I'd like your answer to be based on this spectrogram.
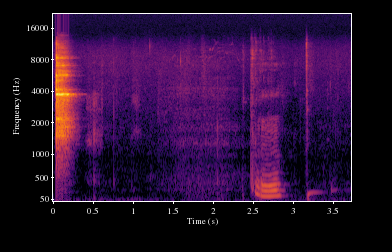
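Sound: glasses clinking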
